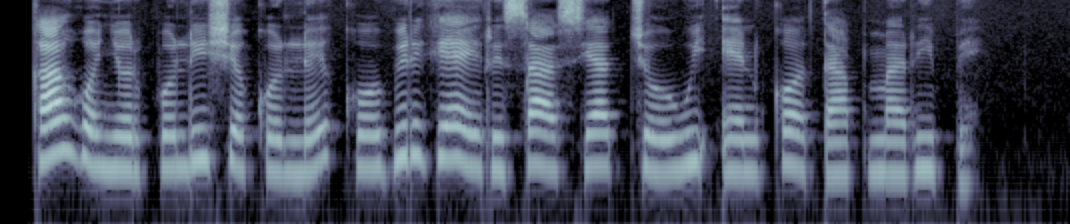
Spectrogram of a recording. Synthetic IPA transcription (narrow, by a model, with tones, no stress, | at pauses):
ka˦ɣo˨ɲo˨ɾpo˨li˦ʃe˨ko˨le˦kʰo˨bi˦ɾɡɛ˦ɾi˨sa˦sja˦t̚t͡ʃo˨wi˦ɛ˨nkɔ˦ta˨pma˨ɾi˦pe˨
